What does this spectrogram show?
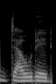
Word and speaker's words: doubted: I'm sorry I doubted you. I'm sorry I doubted. So notice this B is not pronounced, and then this T is pronounced as a soft D. Doubted.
